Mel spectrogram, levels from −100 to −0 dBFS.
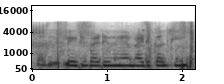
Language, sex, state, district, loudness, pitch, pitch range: Hindi, female, Bihar, Samastipur, -17 LUFS, 240 Hz, 235-245 Hz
